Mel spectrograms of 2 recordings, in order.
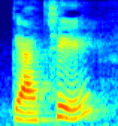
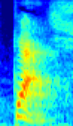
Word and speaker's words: cache: अब उस वर्ड का प्रोनाउंसिएशन है कैश। स्पेलिंग है CACHE, कैचे, but correct pronunciation है कैश, कैश।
